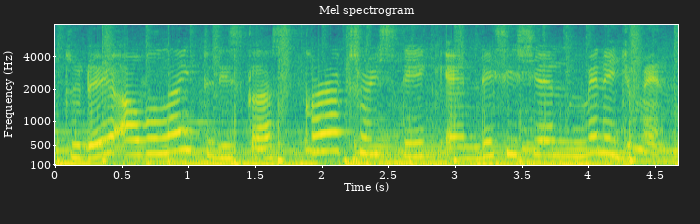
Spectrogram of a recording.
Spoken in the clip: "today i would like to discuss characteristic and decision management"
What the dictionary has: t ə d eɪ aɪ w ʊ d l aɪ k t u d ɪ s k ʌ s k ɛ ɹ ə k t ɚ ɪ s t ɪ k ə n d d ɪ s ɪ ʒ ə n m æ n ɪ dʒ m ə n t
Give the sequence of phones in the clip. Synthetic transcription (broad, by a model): t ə d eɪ aɪ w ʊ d l aɪ k t u d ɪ s k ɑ s k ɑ ɹ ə k t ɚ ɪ s t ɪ k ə n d d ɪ s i s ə n m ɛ n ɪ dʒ m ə n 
